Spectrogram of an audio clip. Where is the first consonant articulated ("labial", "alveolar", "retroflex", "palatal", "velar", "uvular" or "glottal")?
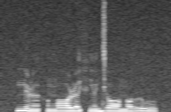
labial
